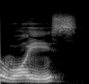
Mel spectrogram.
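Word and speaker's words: voice: जिसमें कि वी है, वी का मतलब ऊपर वाले दांत नीचे वाले लिप पे टच कर रहे हैं, वॉइस, वॉइस। ये वॉइस नहीं है, वॉइस है ना, वॉइस, वॉइस मतलब आवाज।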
